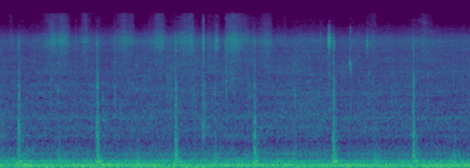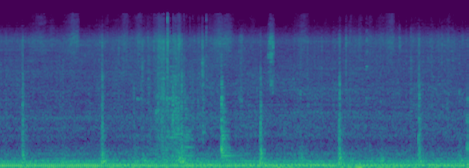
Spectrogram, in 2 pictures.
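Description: Lada Niva engine running steadily at low speed, heard from inside the cabin as it crawls along a rough off-road track. Sharp clicks come about twice a second, with a brief rush of noise a little before ten seconds.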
